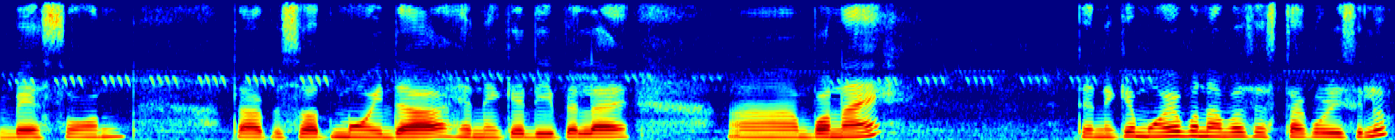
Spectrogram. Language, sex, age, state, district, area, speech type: Assamese, female, 18-30, Assam, Biswanath, rural, spontaneous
